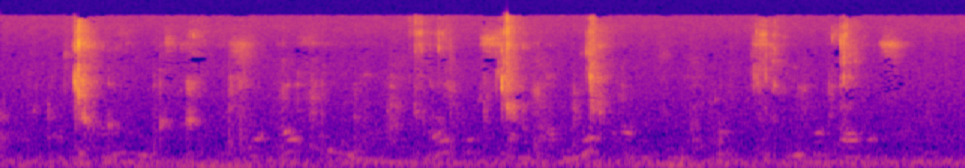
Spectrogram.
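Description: Close mouth sounds of chewing a chicken fajita wrap: faint, scattered wet smacks and clicks, the sharpest about half a second in.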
